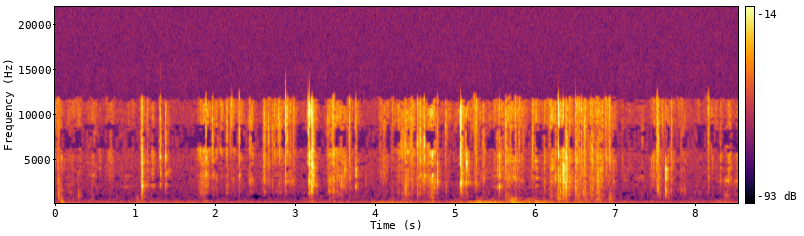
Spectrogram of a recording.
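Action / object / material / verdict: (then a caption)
scrape / glycerin soap bar scraped with a knife blade / glycerin soap / none. A utility knife blade scrapes shavings off the surface of a solid translucent pink glycerin soap bar held in the hand. It makes a quiet run of quick, irregular, crackly scraping strokes with bright, crisp edges over a soft low rumble.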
